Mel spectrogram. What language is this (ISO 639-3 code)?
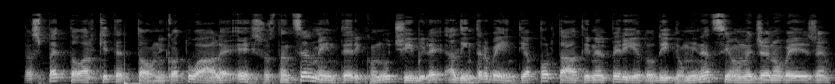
ita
